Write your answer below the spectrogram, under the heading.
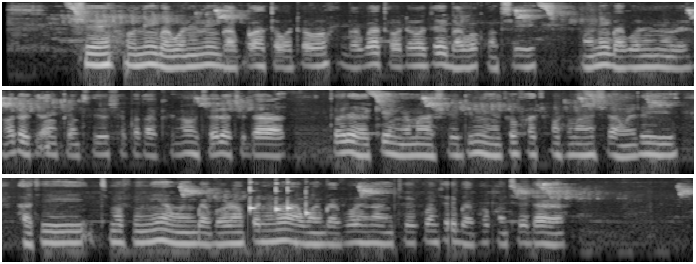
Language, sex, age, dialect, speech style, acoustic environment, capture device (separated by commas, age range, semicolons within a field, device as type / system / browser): Yoruba, male, 25-34, Nigeria - Nigerian Standard, relaxed, nature, mobile / Linux / Chrome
